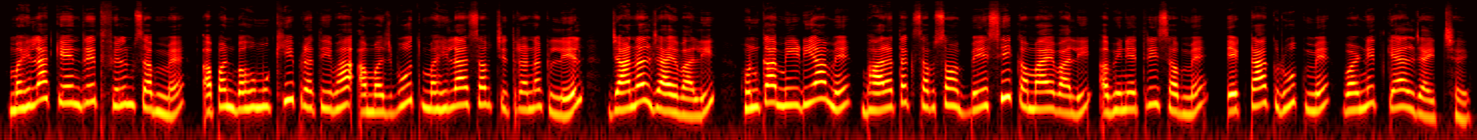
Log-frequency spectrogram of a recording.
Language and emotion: Maithili, neutral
